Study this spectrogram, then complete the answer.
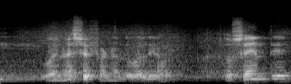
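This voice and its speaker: A man is speaking amid noticeable background noise. The room's echo is audible. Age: 60s. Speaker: lawyer and law lecturer. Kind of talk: interview. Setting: video podcast. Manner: hesitant, many fillers.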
